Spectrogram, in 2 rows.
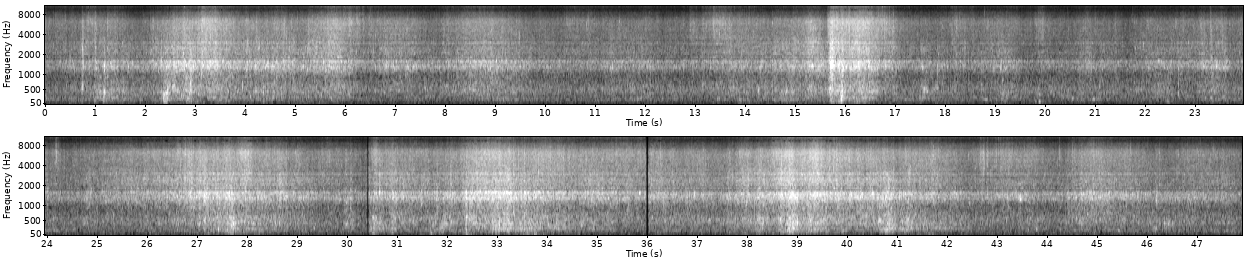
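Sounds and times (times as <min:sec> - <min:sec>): waves washing over rocks: 0:30.4 - 0:42.2.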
